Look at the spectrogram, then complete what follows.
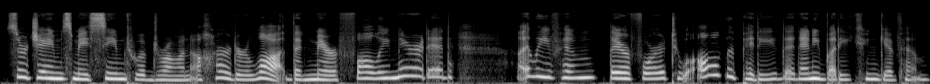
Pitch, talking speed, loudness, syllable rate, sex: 265 Hz, 175 wpm, -16 LUFS, 5.0 syllables/s, female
